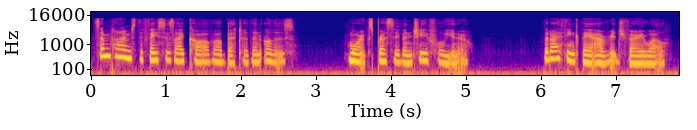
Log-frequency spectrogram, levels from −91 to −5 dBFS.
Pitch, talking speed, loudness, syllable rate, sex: 220 Hz, 155 wpm, -18 LUFS, 6.3 syllables/s, female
